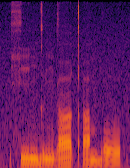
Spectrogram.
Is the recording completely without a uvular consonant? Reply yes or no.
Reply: no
